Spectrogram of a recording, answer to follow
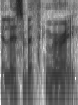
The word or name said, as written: Murray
